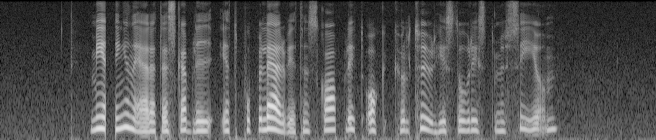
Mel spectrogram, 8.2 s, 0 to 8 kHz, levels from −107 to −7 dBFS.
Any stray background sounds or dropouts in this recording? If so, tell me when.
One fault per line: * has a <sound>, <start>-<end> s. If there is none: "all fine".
* has a dropout, 1.3-1.4 s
